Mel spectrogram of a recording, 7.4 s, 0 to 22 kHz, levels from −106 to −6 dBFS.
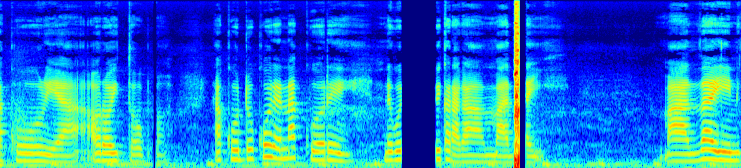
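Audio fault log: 1.51–1.57 s, damaged data in a compressed stream. Just before "na kũndũ kũrĩa" a short glitch cuts into the speech. Some bytes in the coded stream were wrong. The decoder misread those frames and lost its place. It then hunted for the next valid frame header. That gap, about 70 ms, is heard as a blip.
4.00–4.37 s, playback stall. The speech stops abruptly mid-flow. Output stays silent for about 350 ms. The player most likely ran short of data, or its thread was held up. Nothing reached the output until it recovered.
4.37–4.71 s, time-compressed catch-up. Right after the stall the speech rushes. It runs at about twice normal speed, yet pitch stays normal. The player is draining its backlog. It drops small slices and cross-fades the rest together.
5.11–5.27 s, damaged data in a compressed stream. A second burst of corrupted frames, about 160 ms long. The decoder again fails on bad data and resynchronises on a later header.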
